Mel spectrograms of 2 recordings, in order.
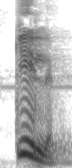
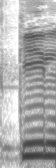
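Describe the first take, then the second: First: The vowel is short, like 'kill'. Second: The vowel is long, like 'keel'. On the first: The speaker calls it right. "इसे पढ़ते किल" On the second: The speaker calls it wrong. "इसे कील नहीं पढ़ते"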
